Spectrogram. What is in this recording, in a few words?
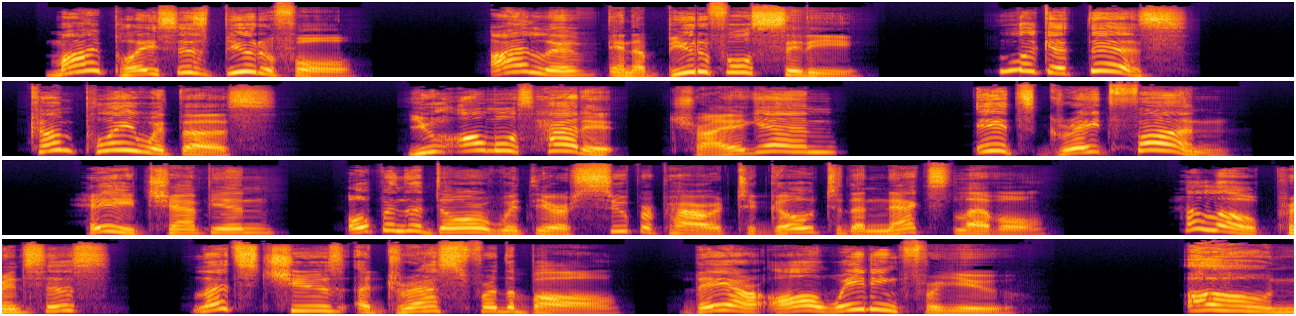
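American English male children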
